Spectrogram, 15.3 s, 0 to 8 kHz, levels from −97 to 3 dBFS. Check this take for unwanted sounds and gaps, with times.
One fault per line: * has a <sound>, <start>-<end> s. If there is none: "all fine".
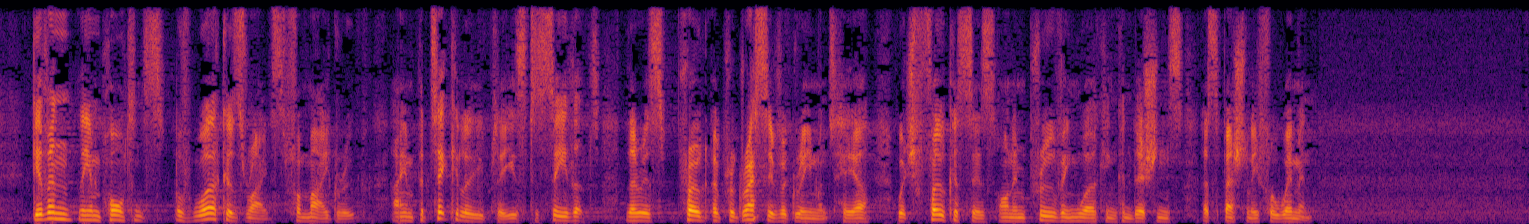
all fine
